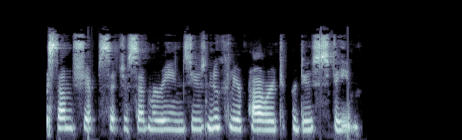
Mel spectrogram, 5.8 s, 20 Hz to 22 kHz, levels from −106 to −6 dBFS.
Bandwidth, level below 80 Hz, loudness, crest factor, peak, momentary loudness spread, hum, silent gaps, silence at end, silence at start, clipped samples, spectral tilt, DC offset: 11 kHz; -70 dBFS; -19 LUFS; 22 dB; 0 dBFS; 12 LU; none; 3.60-3.64 s; 1.3 s; 0.6 s; under 0.1%; -1 dB/octave; under 0.1%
